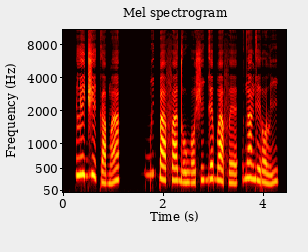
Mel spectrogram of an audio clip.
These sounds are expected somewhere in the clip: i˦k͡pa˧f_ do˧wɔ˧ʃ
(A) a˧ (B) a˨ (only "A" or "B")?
A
